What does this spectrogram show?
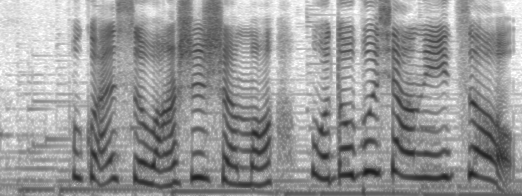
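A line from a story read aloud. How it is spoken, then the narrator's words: Crying. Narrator (Chinese): 宝儿哭着说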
